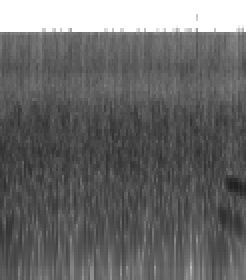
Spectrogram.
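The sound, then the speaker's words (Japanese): A seminar audience breaks into applause during a speaker's presentation, a loud, steady stream of many hands clapping together without pause. “ここ拍手じゃない”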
